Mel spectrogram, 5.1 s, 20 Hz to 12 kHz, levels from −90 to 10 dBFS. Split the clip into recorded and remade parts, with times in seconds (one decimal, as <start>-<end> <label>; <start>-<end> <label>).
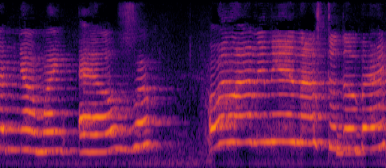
0.0-5.1 recorded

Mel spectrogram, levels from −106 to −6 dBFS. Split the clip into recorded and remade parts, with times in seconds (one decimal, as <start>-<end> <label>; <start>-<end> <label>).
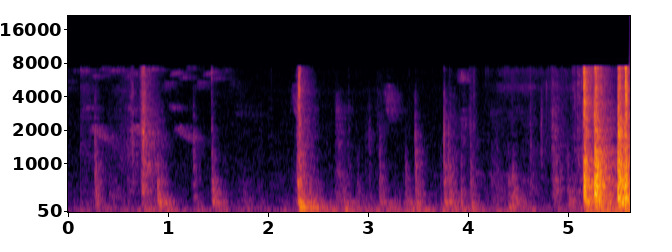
0.0-5.6 recorded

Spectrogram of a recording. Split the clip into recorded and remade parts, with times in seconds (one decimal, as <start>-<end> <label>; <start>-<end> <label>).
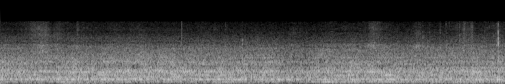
0.0-1.9 remade; 1.9-3.2 recorded; 3.2-3.9 remade; 3.9-4.5 recorded; 4.5-5.1 remade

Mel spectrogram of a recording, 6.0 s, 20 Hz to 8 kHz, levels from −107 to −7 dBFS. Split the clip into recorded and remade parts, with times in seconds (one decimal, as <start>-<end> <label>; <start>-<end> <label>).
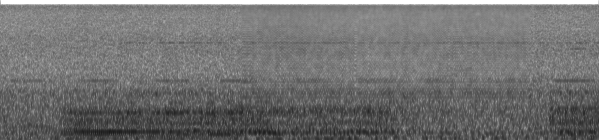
0.0-2.4 recorded; 2.4-5.3 remade; 5.3-6.0 recorded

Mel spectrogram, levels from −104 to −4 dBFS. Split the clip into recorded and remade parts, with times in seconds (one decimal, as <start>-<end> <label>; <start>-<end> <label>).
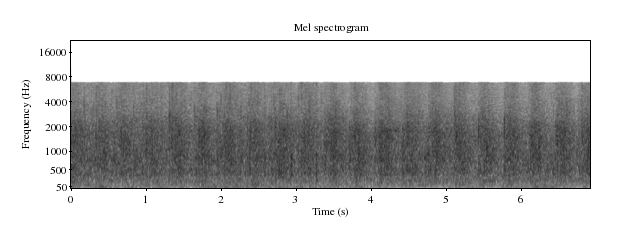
0.0-4.2 recorded; 4.2-5.1 remade; 5.1-6.9 recorded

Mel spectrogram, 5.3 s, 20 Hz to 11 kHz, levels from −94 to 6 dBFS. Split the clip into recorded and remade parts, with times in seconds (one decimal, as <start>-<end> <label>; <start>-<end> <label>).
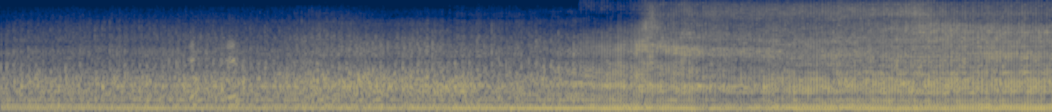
0.0-2.9 recorded; 2.9-5.3 remade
